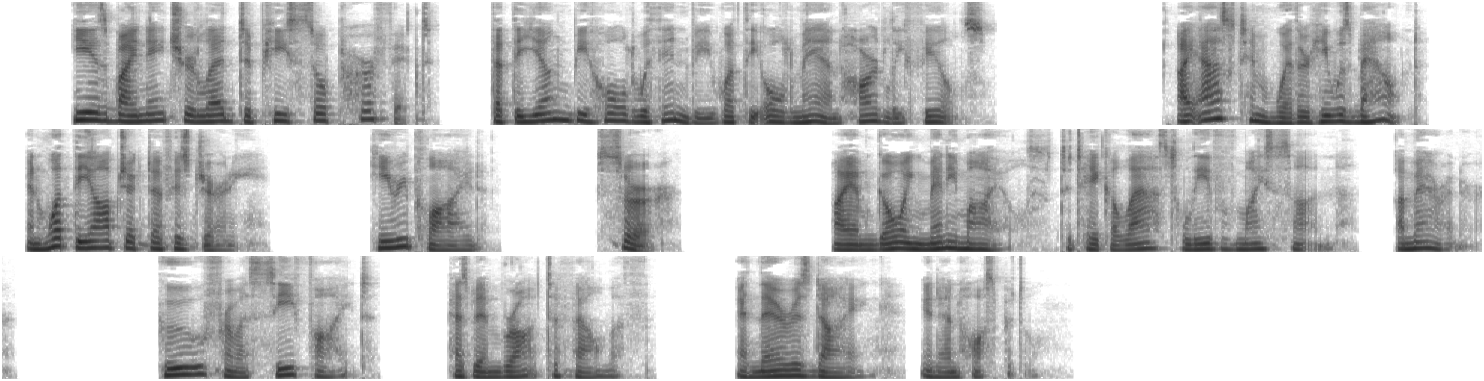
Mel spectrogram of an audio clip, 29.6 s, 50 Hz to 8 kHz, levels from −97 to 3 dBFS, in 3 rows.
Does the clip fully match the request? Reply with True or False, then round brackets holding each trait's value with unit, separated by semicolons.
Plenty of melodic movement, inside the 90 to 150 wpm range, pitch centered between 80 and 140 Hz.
False (3.9 semitones; 140 wpm; 135 Hz)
